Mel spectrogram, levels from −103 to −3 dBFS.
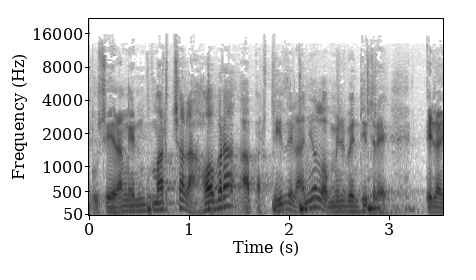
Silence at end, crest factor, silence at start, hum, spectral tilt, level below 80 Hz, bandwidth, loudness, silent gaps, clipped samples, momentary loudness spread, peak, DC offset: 0 s; 22 dB; 0 s; none; -6 dB/octave; -50 dBFS; 14 kHz; -25 LUFS; none; under 0.1%; 8 LU; -4 dBFS; under 0.1%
